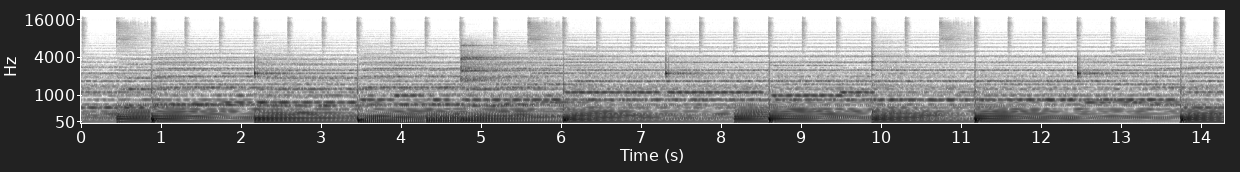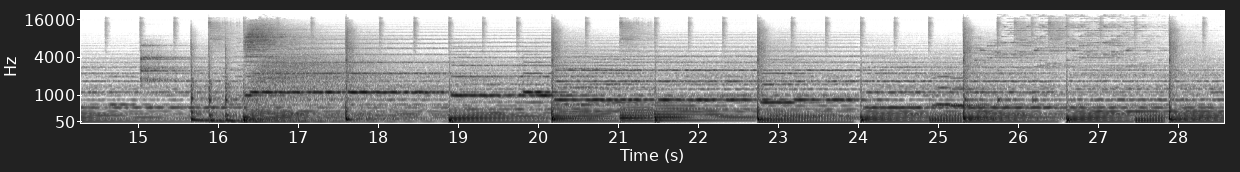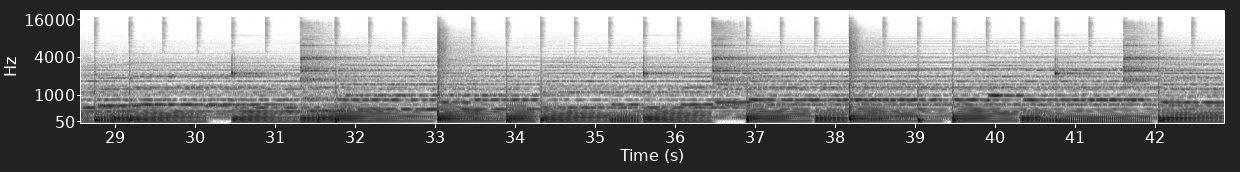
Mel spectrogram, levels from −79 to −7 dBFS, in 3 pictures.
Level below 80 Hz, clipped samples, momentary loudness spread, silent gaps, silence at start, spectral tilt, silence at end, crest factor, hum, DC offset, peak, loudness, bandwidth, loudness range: -30 dBFS; under 0.1%; 8 LU; none; 0 s; -5.5 dB/octave; 0 s; 20 dB; none; under 0.1%; 0 dBFS; -20 LUFS; 19.5 kHz; 5 LU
